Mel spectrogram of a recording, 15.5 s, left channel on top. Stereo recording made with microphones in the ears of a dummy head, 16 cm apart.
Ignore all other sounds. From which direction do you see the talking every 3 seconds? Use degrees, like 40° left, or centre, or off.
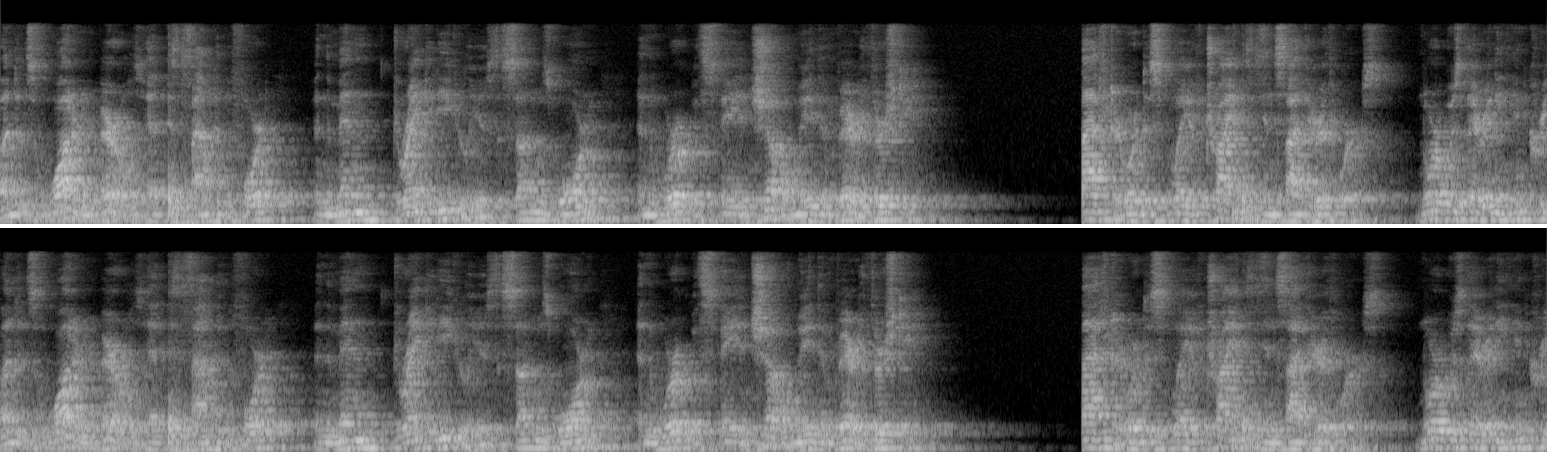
60° left, centre, 40° right, 40° left, 60° left.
